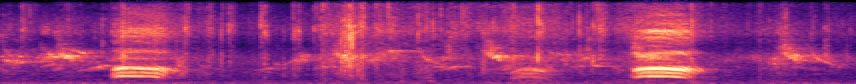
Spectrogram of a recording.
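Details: Crows squabbling over food give two sharp, harsh caws about two and a half seconds apart. Softer caws sound between them over a noisy background.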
